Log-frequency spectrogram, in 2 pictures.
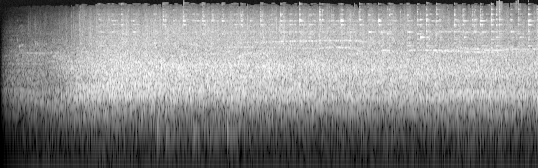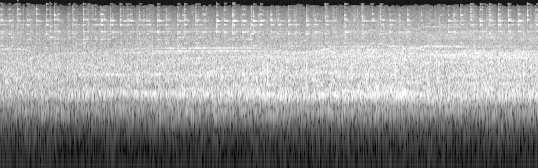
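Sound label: basketball crowd jeer; Crowds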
